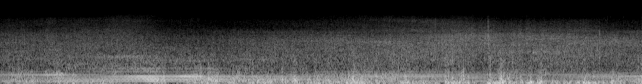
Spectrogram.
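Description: Outboard motor of a small river boat running steadily at cruising speed, its drone holding an even pitch, over the rush of water along the hull and wind on the microphone.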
